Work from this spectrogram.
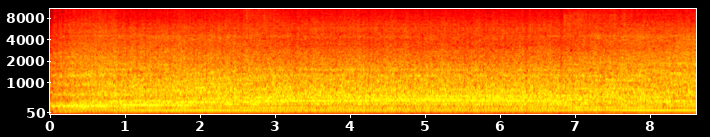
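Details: John Deere X540 mower, came in cranking with no spark and unused about a year; both coils dead, failed module replaced; twin-cylinder engine runs steadily at even pitch, no misses or surging; normal running after repair.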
